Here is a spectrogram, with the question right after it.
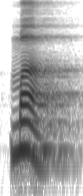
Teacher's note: huruf mim keluar dari bibir atas dengan bibir bawah yang saling berjumpa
